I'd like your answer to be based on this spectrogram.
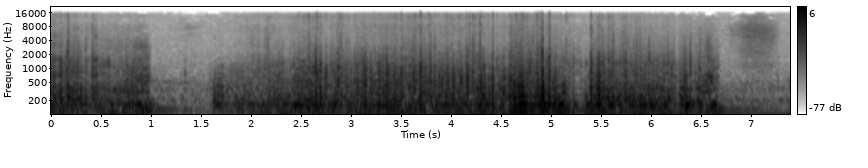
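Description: The tips of long acrylic nails scratch a round grey foam windscreen on a microphone, making a dense, muffled scratching rustle with a deep rumbling low end. The scratching runs almost continuously, with brief quieter dips near the start and toward the end.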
